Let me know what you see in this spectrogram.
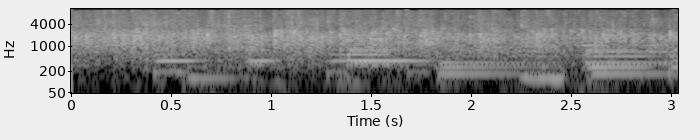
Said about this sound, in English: Well, thanks for the applause, but I need someone to raise one of those hands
